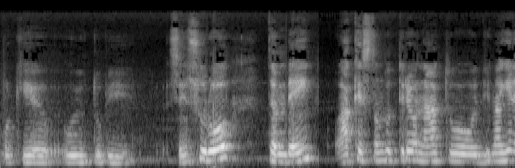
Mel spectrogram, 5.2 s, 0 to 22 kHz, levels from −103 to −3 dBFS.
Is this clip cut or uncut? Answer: uncut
